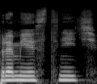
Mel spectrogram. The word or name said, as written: premiestniť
